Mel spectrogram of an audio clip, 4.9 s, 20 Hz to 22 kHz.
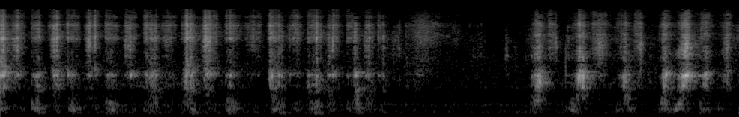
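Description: A wooden stylus scratches a flower shape into the centre of a flat black-coated scratch-art card, making a quiet run of short, dry raspy strokes with a faint squeak around 1.6 kHz and bright, high hiss. The strokes pause briefly near the middle of the clip, then resume in a few louder scrapes.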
